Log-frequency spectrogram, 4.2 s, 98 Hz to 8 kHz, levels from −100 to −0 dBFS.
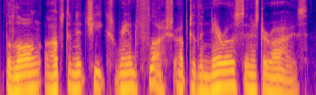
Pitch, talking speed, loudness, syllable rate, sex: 130 Hz, 170 wpm, -18 LUFS, 4.6 syllables/s, male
